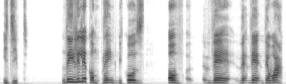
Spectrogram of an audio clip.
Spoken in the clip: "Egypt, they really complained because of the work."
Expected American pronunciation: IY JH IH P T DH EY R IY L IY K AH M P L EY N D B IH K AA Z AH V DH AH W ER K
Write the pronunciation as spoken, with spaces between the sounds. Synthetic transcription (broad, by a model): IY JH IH P T DH EY R IY L IY K AH M P L EY N D B IH K AA Z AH V DH AH W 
